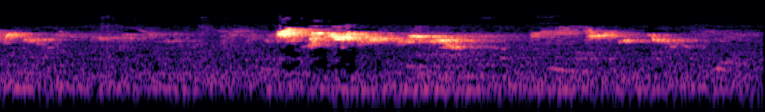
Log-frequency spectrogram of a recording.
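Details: Red-whiskered bulbul gives a quick, slurred, warbling phrase that swells to a loud peak midway. A softer, lilting tail follows over a low background hum.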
